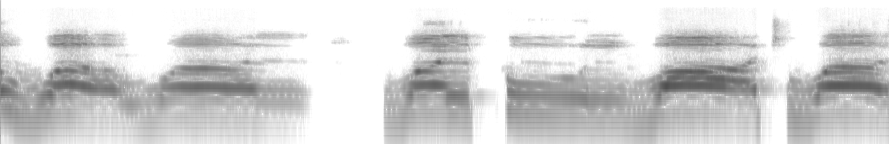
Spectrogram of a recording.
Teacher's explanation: If you were trying to say whir, then you would only be rounding your lips a little bit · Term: whir sound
